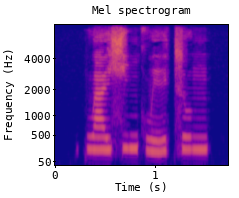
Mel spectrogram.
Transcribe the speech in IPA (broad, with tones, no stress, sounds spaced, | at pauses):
p w a˥ ɪ̯ ɕ i˥ ŋ x w e˧˥ ɪ̯ t͡s ʊ˥ ŋ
